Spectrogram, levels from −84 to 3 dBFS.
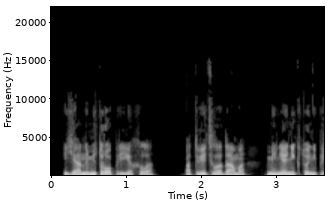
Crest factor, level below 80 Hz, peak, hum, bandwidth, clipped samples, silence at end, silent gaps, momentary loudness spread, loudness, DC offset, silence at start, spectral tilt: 14 dB; -56 dBFS; -8 dBFS; none; 9.6 kHz; under 0.1%; 0 s; 1.45-1.69 s; 10 LU; -21 LUFS; under 0.1%; 0.15 s; -7.5 dB/octave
